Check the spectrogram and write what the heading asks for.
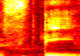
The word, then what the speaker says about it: Steve: syllable too you're like i'm not stephen i'm a steve yeah yeah that makes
